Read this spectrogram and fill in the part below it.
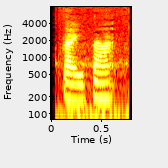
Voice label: "eighth", cantonese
